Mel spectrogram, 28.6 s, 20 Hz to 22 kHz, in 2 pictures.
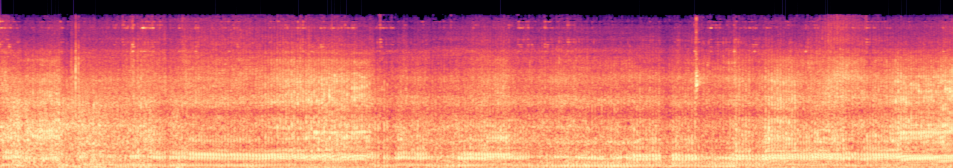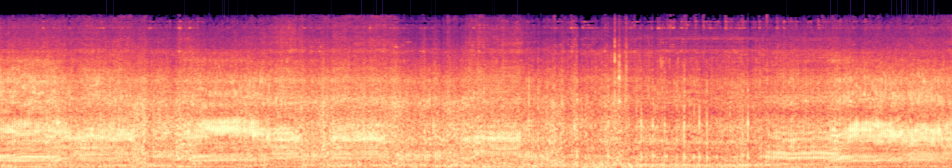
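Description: Suzuki DR650's single-cylinder four-stroke engine running under load as the dirt bike is ridden along a trail. Its note rises and falls with the throttle.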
